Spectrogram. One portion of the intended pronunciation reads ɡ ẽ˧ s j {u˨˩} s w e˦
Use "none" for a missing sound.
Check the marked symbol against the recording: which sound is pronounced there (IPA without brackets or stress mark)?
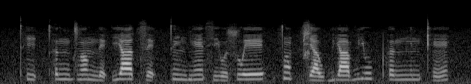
u˨˩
